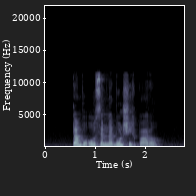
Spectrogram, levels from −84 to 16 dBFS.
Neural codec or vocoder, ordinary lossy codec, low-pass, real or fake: none; none; none; real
